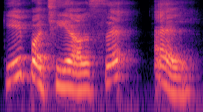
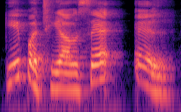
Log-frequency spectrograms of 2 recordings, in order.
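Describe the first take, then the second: No difference in how they are said.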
